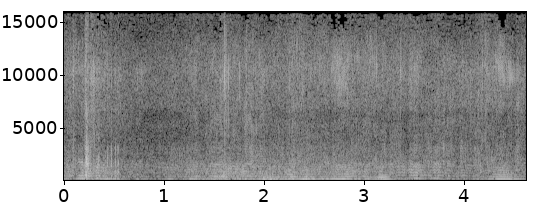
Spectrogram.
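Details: Short stretch of steady honey bee buzzing inside the hive, a deep even hum with a slight rise and fall and a soft tap near the start.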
